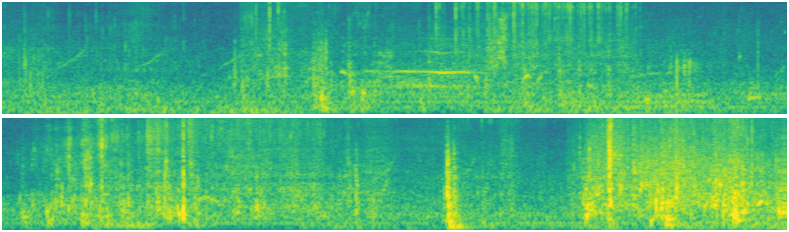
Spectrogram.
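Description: Water splashing and scattered knocks at a bass boat while a bass is fought to the boat and landed. The splashing comes in two spells, about four seconds in and again near the end, with a single sharp knock between them.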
